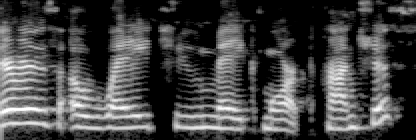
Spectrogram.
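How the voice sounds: A woman speaks with a medium pitch. Her pace is slow, with ordinary pitch variation.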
